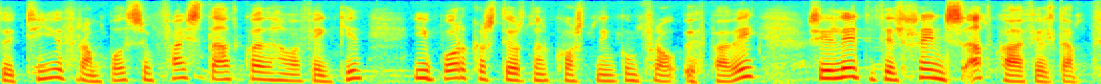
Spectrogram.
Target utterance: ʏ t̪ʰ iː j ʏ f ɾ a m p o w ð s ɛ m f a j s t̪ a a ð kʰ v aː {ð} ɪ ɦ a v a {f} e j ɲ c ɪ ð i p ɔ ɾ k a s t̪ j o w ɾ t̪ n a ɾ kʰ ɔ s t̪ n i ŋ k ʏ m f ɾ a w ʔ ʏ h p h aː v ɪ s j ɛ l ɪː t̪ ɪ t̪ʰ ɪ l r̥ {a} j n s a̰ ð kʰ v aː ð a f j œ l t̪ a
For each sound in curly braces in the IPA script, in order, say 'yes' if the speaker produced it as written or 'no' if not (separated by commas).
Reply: yes, yes, no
